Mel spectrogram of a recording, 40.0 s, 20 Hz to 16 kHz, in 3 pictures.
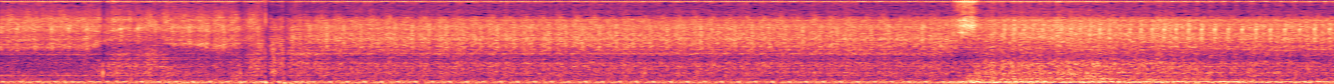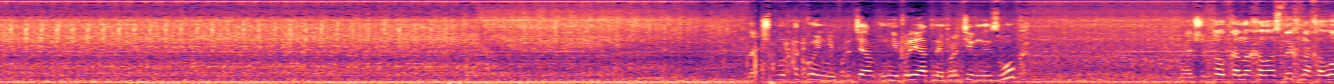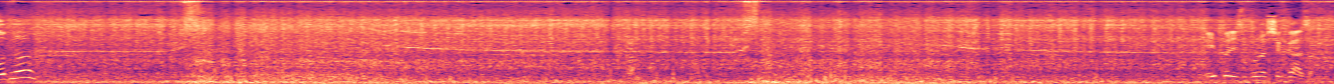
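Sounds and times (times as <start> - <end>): engine idling with valve tick: 0.0 - 29.1.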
